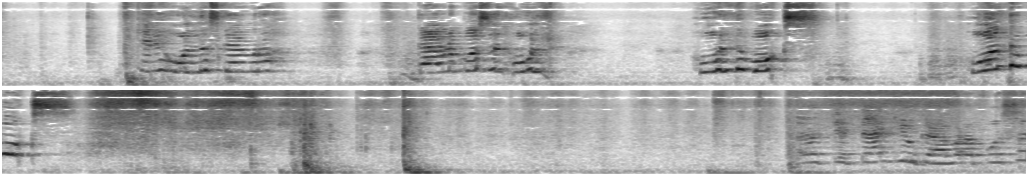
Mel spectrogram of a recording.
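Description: A boy talks excitedly close by.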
